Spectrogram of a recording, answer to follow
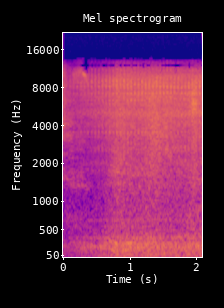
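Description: A steady rushing noise, like a distant engine, swells in over about the first half second and then holds evenly.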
